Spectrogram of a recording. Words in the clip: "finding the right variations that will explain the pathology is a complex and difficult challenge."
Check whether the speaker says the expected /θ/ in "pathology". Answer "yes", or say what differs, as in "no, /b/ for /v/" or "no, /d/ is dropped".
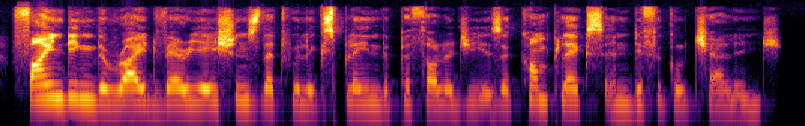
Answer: yes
